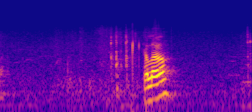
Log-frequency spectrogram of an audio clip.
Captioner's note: jiggling receiver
